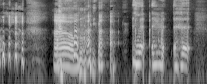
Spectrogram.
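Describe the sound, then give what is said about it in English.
A voice imitates a baby with a raspy smoker's cough, a few harsh hacking bursts followed by strained, gravelly vocal sounds, fairly loud. “Ever heard a baby with a smoker's cough?”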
